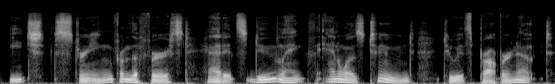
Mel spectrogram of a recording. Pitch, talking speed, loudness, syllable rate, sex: 105 Hz, 175 wpm, -17 LUFS, 3.7 syllables/s, male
